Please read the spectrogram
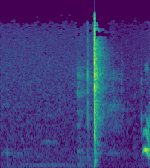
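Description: A single sharp knock as the handheld camera strikes something hard, just over a second in, with a few faint clicks just before it.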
